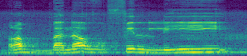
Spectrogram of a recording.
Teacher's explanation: नून को गैन से मिला देंगे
